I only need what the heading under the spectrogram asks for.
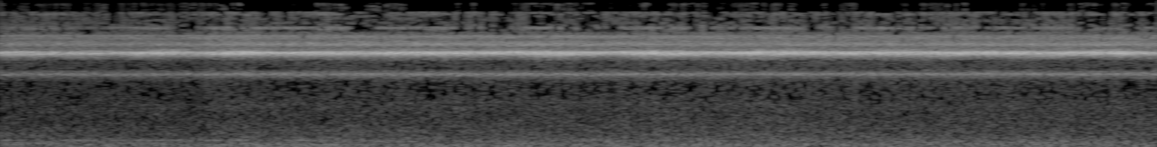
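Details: Crickets chirping in a tropical rainforest, a dense unbroken high-pitched trill holding steady at several shrill pitches without pause, forming a continuous even wall of insect sound with little else audible.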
